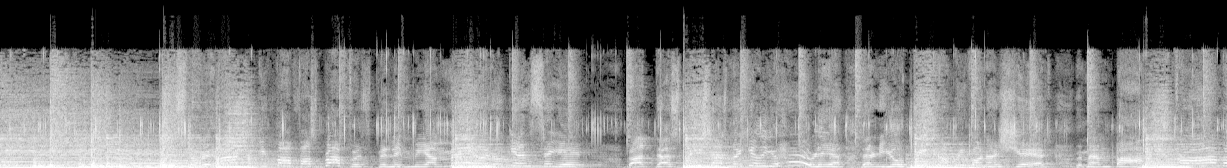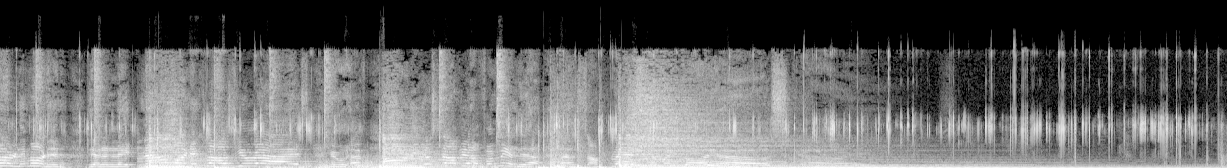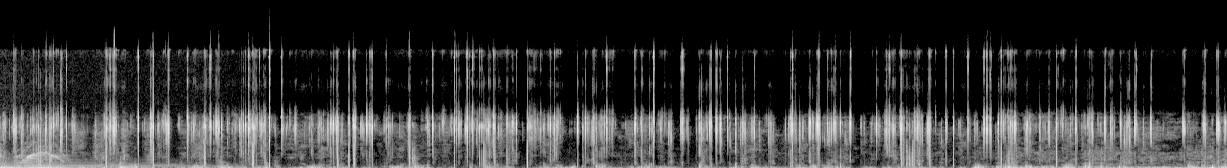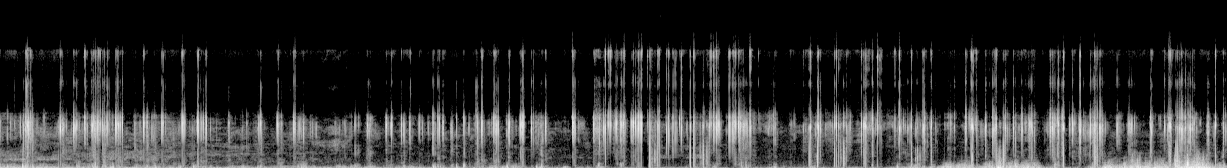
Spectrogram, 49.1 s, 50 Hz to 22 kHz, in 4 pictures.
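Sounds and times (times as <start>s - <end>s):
snow crackling against microphone: 0.0s - 49.0s
low hum: 17.7s - 26.7s.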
